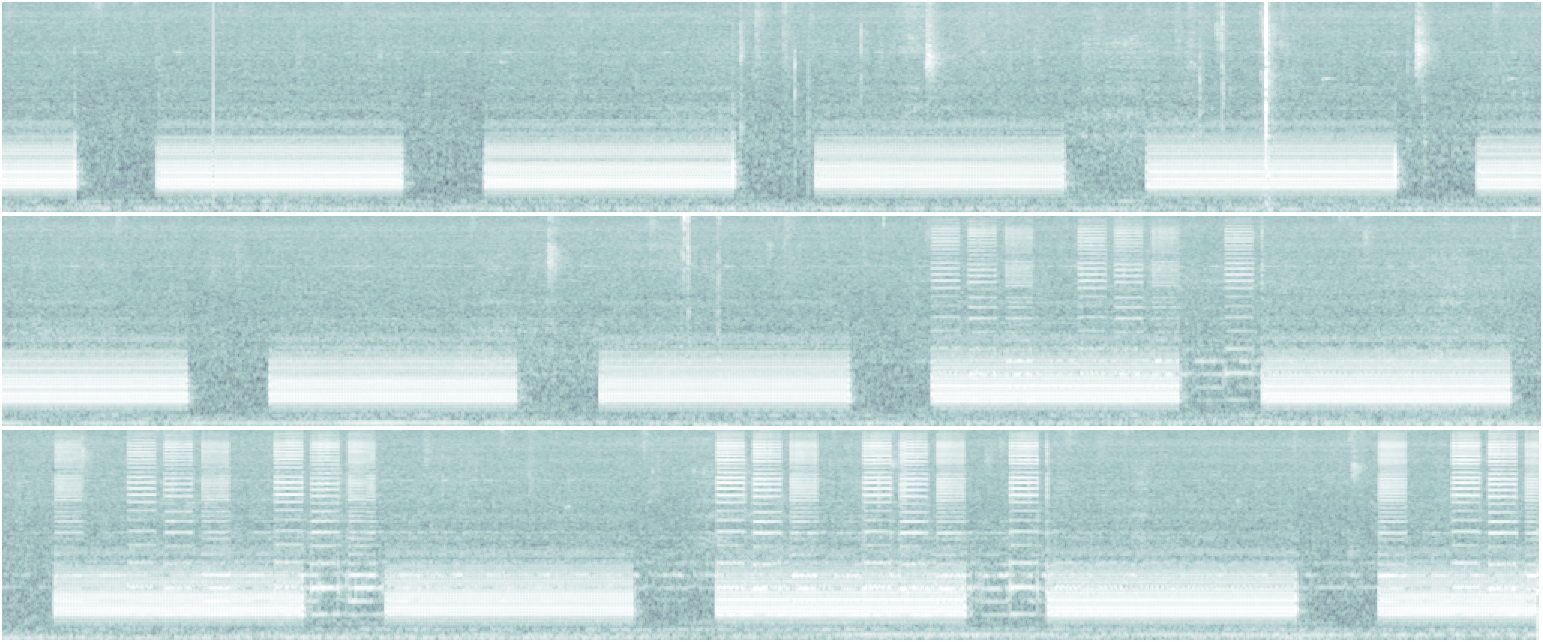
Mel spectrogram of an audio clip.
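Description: littleBits Synth Kit modular synthesizer playing a looping sequence of sustained electronic notes, each about one and a half to two seconds long with short breaks between. From about halfway through, a high, fast chattering layer rides on top of each note.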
